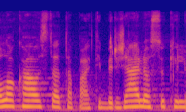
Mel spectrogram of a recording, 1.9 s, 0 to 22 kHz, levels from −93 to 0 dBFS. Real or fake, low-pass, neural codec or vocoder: real; 14.4 kHz; none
